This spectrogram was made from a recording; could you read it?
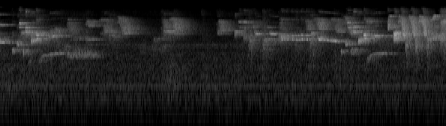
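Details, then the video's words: Bred hybrid finch from a C.c. balcanica line, kept by an ornamental and songbird breeder, singing a lively high twittering song of chirps, buzzy trills and short rising whistles, pausing briefly midway, over a faint steady hum. "Śpiew bastarda po C.c. Balcanika III"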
